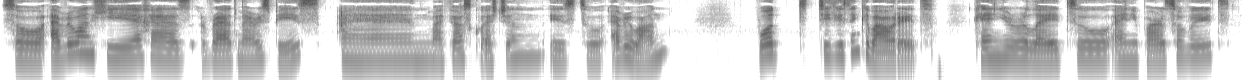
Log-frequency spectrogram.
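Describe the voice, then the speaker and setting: Woman hosting a podcast, low voice. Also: fairly even intonation, measured pace, a little mellow, dry recording, studio quality. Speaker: podcast host. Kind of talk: introducing a podcast episode and guests.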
